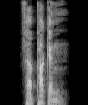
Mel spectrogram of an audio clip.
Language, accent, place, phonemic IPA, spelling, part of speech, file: German, Germany, Berlin, /fɛʁˈpakən/, verpacken, verb, De-verpacken.ogg
- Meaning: to pack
